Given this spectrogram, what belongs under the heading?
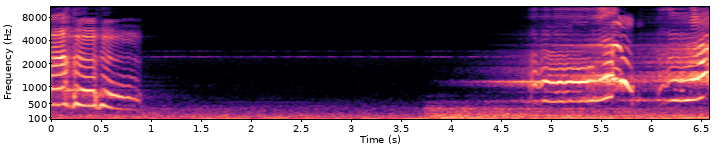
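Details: Designed horror sound effect, not a real infant: brief wailing ghost-baby cries separated by a faint steady tone and quiet, built from layered eerie ambience, reversed textures, subtle distortion and cinematic processing; simulated infant cry.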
